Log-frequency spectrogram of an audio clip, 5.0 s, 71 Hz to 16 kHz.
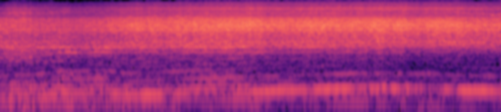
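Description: Opel Corsa B's 1.4-litre 16-valve four-cylinder engine pulling hard at high revs, its pitch climbing in steps under acceleration, over a steady rush of wind and road noise.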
